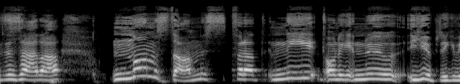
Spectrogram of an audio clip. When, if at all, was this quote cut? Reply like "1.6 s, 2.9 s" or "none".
2.3 s, 3.2 s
